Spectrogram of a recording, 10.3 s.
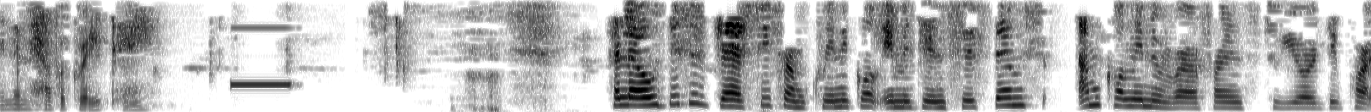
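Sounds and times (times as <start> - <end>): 
speech: 0.0 - 1.3, 4.6 - 10.2
answering machine voicemail beep: 1.7 - 2.3.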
